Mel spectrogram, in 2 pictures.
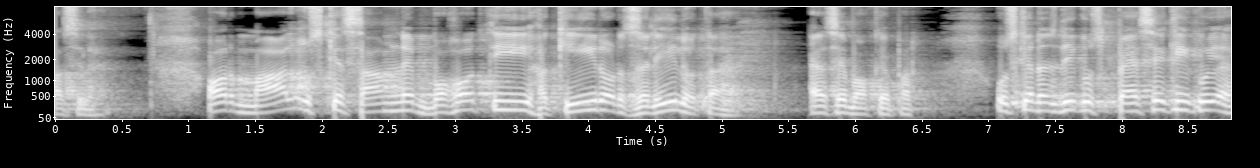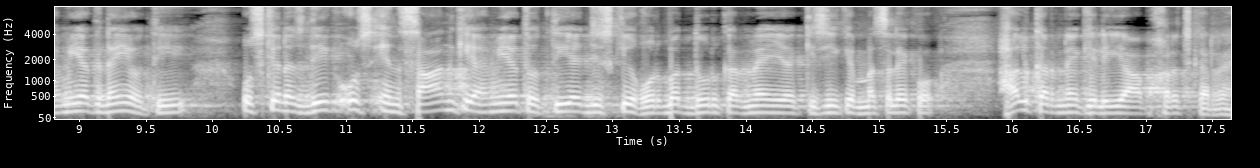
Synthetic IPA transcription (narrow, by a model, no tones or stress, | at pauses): aːsɪlɦɛː | ɔːɾmaːlʊskesaːmnebɐɦʊt̪ɦiɦɐkiːɾɔːɾzɐliːlɦoːt̪aɦɛ̰ː | ɛːsemɔːqepɐɾ | ʊskenɐzd̪iːkʊspɛːsekikoːiɐɦmijət̪nɐɦĩɦoːt̪iʊskenɐzd̪iːkʊsɪnsaːnkiɐɦmijət̪ɦoːt̪iɦɛd͡ʒɪskiɣʊɾbət̪̚d̪uːɾkɐɾnejakɪsikemɐsleko | hɐlkɐɾnekelieaːpxɐɾd͡ʒkɐɾːeɦ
